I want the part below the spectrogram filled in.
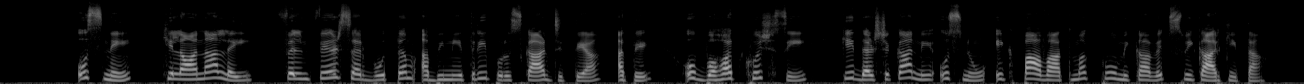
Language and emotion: Punjabi, neutral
